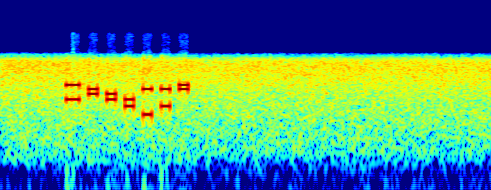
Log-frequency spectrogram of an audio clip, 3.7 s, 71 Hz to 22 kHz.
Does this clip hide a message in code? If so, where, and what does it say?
Yes: multi-frequency trunk signalling (R1, as on North American trunks) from 0.5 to 1.4 s, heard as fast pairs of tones, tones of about 70 ms. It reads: KP 06378 ST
